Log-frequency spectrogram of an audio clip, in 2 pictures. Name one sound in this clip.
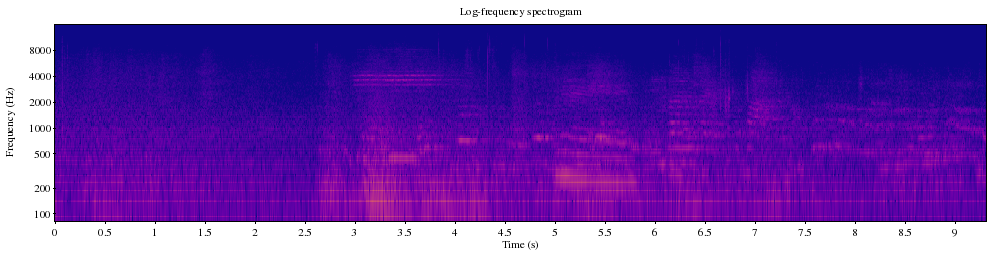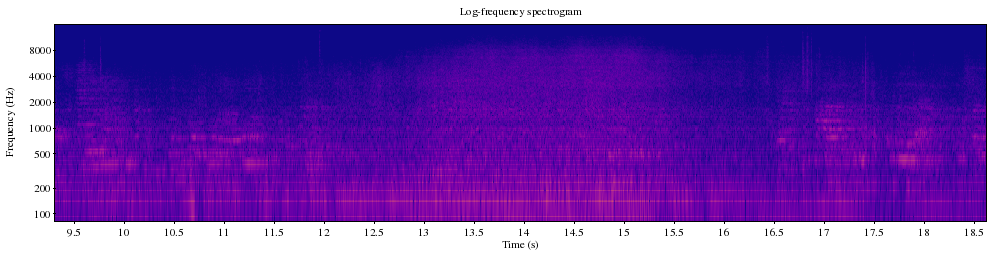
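Fingers tear open a fruit's tough rind with a soft crackle.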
